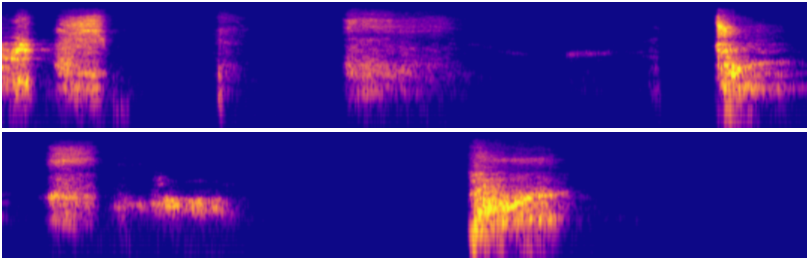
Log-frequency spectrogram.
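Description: A man breathing out hard in short, forceful hissy bursts, about six of them at irregular intervals, as he strains through a set of dumbbell lifts on a bench.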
